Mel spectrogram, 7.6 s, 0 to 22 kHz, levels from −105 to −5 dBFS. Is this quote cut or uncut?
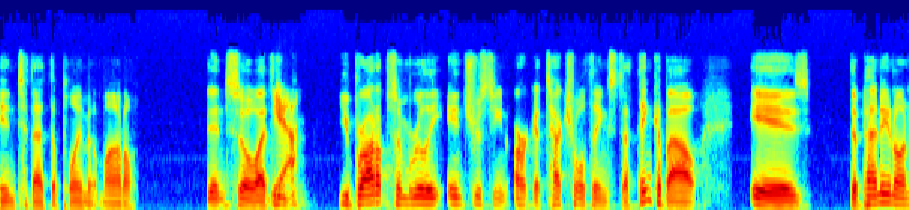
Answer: cut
